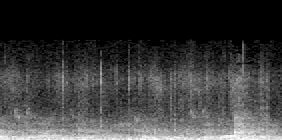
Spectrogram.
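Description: Show-jumping horse's hoofbeats on grass as it canters up to a fence, with voices talking in the background.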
